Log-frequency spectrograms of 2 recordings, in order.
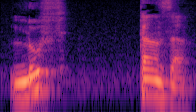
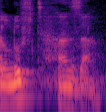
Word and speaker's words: Lufthansa: não vai falar ó luff tanza ela fala luff e juntar o t t h a e o restante não é Lufthansa Mas você vai falar Luft e depois vai falar hanza Luft É bem interessante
